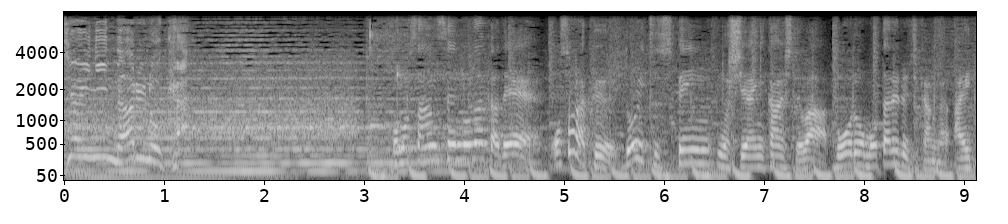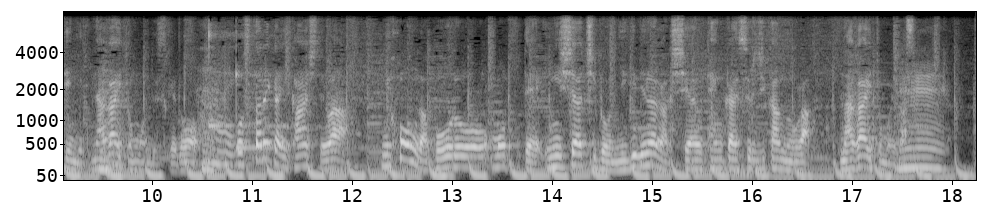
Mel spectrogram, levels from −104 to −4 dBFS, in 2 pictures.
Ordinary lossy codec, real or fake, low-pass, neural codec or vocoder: none; real; 7.2 kHz; none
